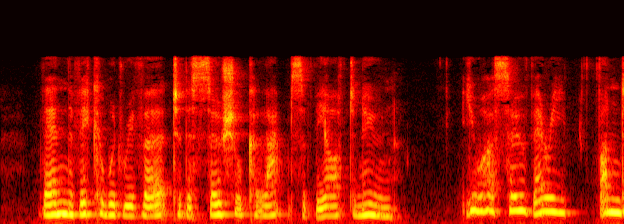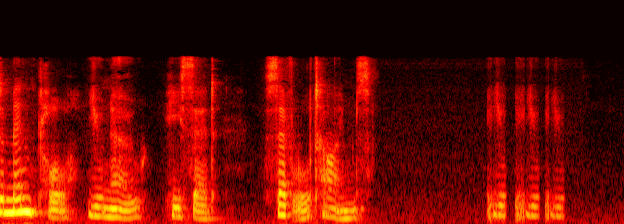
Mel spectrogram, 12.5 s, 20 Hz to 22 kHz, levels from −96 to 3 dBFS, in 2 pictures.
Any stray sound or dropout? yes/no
yes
